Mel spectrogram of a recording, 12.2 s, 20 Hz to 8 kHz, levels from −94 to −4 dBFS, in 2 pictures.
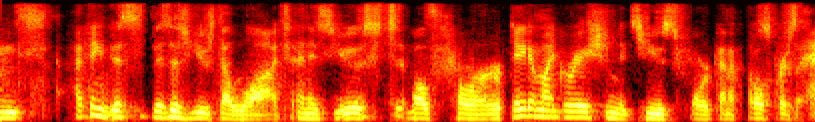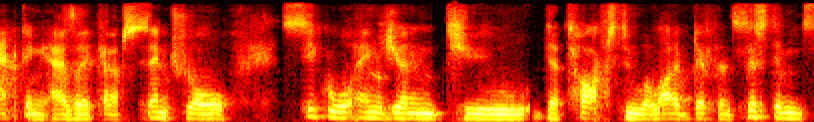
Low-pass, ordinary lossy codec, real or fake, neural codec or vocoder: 7.2 kHz; AAC, 32 kbps; fake; codec, 24 kHz, 1.5 kbps, HILCodec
